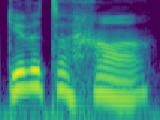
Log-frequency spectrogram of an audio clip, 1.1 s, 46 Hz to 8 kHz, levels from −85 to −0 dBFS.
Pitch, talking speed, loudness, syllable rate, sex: 150 Hz, 225 wpm, -16 LUFS, 4.2 syllables/s, male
